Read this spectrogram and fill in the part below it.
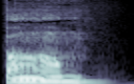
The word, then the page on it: balm: British English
